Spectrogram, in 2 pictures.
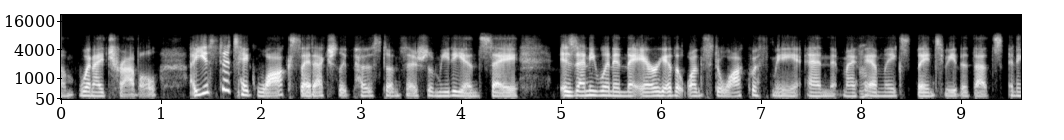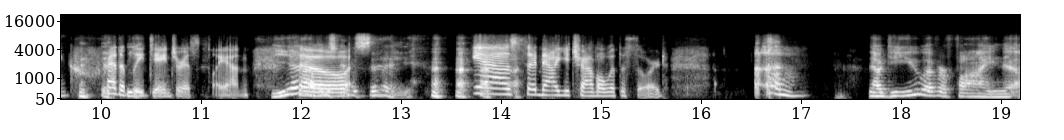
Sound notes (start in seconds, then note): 11.5 laughing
